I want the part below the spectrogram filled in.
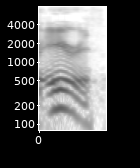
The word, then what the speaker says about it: Aerith: Or Aerith. I'm sorry. So for the hardcore nerds out there, there is two pronunciations of her name, Aeris and Aerith.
